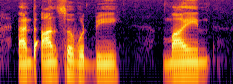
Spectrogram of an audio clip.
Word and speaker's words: mein: And the answer would be, mein Name ist Wilhelm. Mein Name. So it's mine. In English, we pronounce it like, this is mine. Same pronunciation, but the way of writing is different.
